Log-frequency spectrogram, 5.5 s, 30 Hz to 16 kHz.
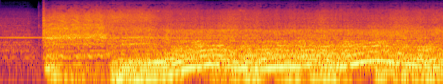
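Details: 2JZ engine after warped intake manifold was welded and refitted, with fresh spark plugs: fires straight up and settles into a deep, fairly even idle around 500 rpm, only slightly lumpy; sounds much better, possibly relearning drive-by-wire idle.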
